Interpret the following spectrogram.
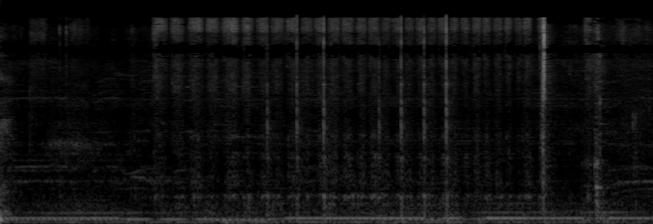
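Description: Pencil scratching along the top of a wooden blank as a centre line is drawn with a centre-finding gauge, a faint dry rubbing made of fine ticks, over a steady low hum. A single sharp click comes near the end.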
